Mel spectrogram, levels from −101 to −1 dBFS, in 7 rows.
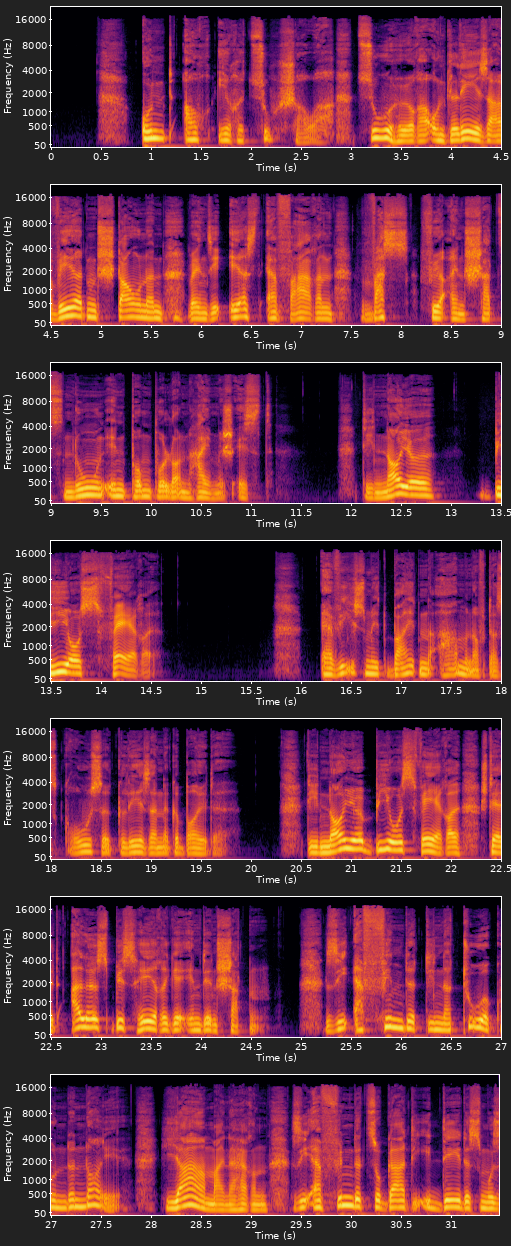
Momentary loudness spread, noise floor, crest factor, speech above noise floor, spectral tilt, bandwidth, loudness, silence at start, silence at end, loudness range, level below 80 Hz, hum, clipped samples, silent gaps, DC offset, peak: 13 LU; -83 dBFS; 16 dB; 68 dB; -5.5 dB/octave; 17.5 kHz; -16 LUFS; 0.5 s; 0 s; 5 LU; -56 dBFS; none; under 0.1%; none; under 0.1%; 0 dBFS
